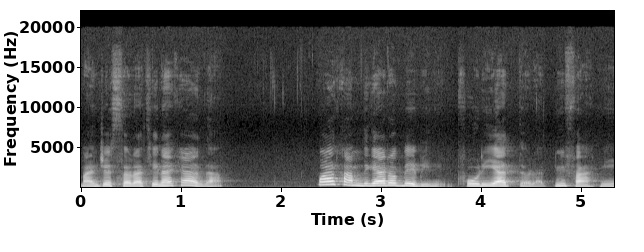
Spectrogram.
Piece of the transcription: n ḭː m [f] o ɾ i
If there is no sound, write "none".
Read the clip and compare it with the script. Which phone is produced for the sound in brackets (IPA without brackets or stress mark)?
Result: f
